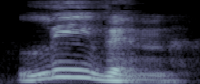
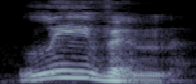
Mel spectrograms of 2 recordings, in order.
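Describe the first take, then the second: First: The final g sound is left off. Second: The same.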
